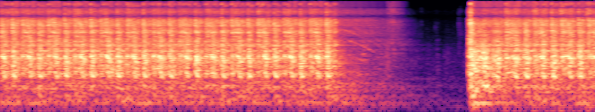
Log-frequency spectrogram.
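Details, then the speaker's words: Ford tractor that acts like it is not pulling fuel, fuel shutoff solenoid no longer heard clicking: starter churns about four beats a second, stops, cranks again, never catches; crank no start, solenoid suspected, unconfirmed. "Still acts like it's not pulling no fuel. All right. I can't hear that solenoid stick uh clicking again."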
